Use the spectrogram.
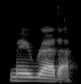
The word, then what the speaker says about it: Marietta: pronounce that May Retta Marietta but they pronounce it may Rhetta I used to live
